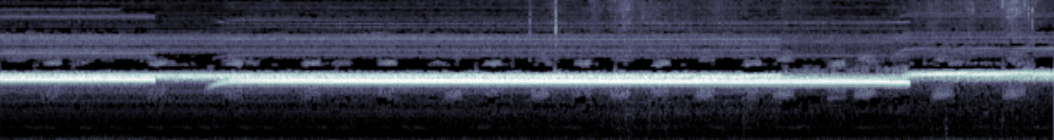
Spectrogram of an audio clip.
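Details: Several southern toads trill together in Florida, their mating calls overlapping as long steady high-pitched trills at slightly different pitches, one rising briefly near the end, with a faint low rumble beneath.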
